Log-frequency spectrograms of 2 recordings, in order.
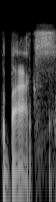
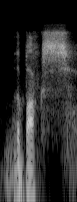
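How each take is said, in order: First: The vowel in box is American, open. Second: The vowel in box is British, rounded. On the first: "not the backs" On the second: "The British uh, say box"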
